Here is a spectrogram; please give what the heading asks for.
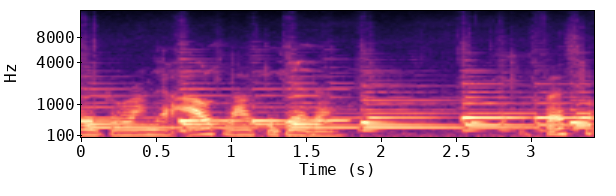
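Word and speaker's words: Gauranga: Mantra we'll be using is Go Ranga mantra. 4 syllables. Go Ra Anga.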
